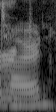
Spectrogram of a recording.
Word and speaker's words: Guittard: Well, how do you say the one? Is it Guittard? – Guittard.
